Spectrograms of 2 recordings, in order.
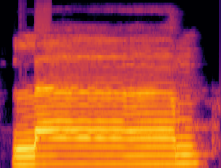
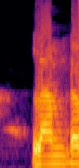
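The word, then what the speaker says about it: لام: তারপর হরফের নাম হলো লাম। লামটা উচ্চারণ করতে হবে জিহ্বার আগার কিনারা উপরে মাড়ির দাঁতের সাথে লাগিয়ে তারপর উচ্চারণ করতে হবে। লাম লাম। লামটা উচ্চারণ করার সময় মুখটা একটু ফাঁকা রাখবেন।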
